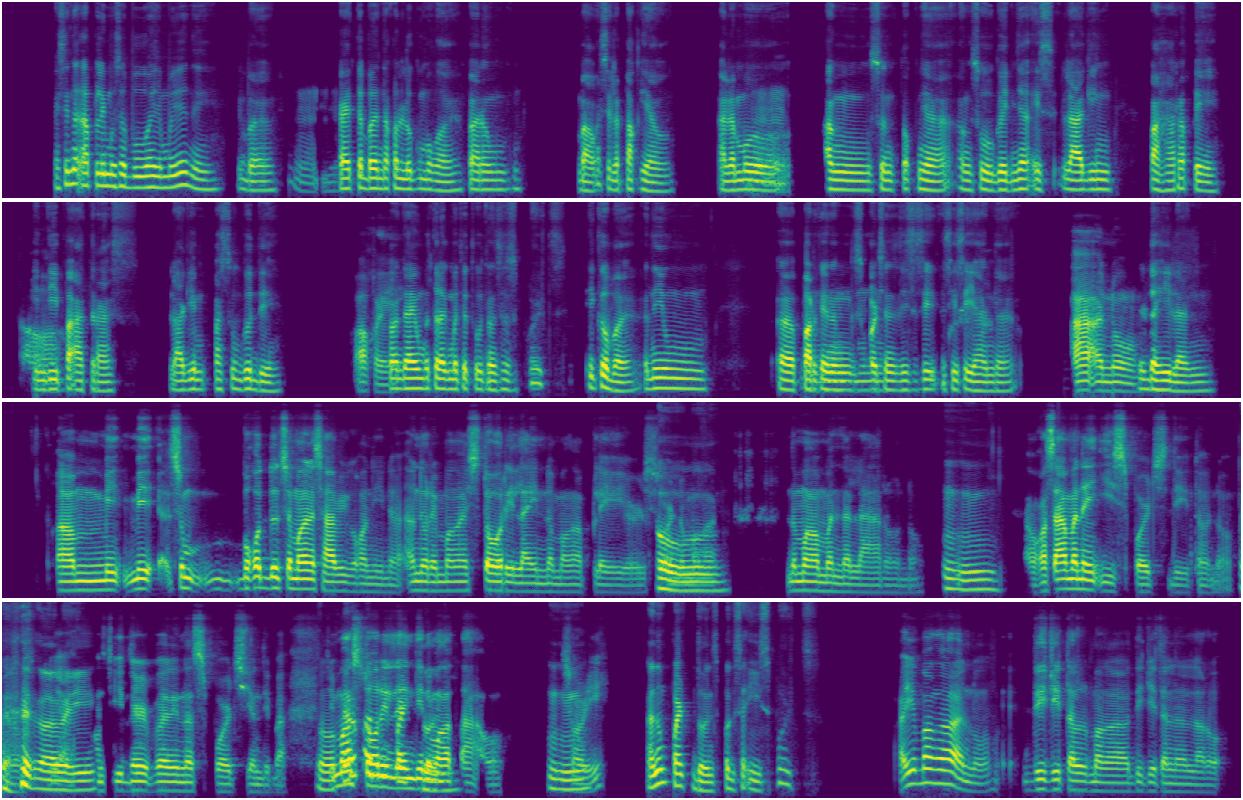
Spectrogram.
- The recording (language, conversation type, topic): Filipino, unstructured, Ano ang pinakamasayang bahagi ng paglalaro ng isports para sa’yo?
- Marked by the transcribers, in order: none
